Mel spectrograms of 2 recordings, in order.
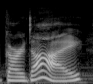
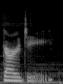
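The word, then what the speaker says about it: Gardaí: I went through the entire episode saying Gardai, when it should be, at least according to the internet, Gardai.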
